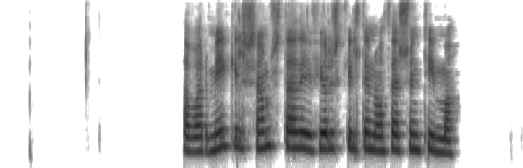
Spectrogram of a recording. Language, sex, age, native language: Icelandic, female, 50-59, Icelandic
